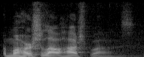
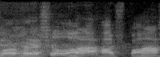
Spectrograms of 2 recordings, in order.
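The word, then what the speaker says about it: Mahershalalhashbaz: Mahershala Hashbaz. Oh boy. Yeah. Mahershala Hashbaz.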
